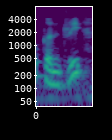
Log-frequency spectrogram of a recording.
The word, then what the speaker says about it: coup: That means military कू, इसको जो pronunciation जो करते हैं COUP को, इसको प्रोनाउंसिएशन जो करते कू करते हैं, ठीक है।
